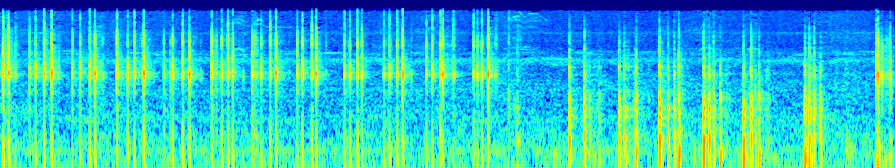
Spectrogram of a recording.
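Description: Fingertips and nails scratch and tap a solid purple hardcover book, first held at an angle and then laid flat close to the microphone, working over its cover and edges. The first half is a quick, steady run of dry scratching strokes; the second half shifts to sharper, louder taps and knocks with a low, dull thump under them. Each sound is short and dies away almost instantly.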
